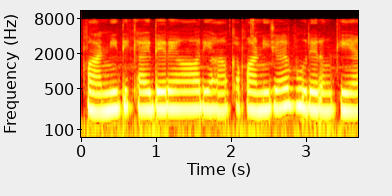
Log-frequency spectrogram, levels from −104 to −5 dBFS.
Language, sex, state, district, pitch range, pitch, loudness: Hindi, female, Chhattisgarh, Raipur, 215-225 Hz, 225 Hz, -14 LUFS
